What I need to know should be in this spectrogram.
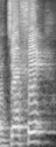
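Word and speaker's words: his: के लिए भी कहते हैं जैसे आपने कहा जड तो ज साउंड आया ना बज डबल जड के लिए ज साउंड आया हिज भले ही एस लिखा लेकिन हम इसे हिस नहीं पढ़ते हैं हम इसे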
